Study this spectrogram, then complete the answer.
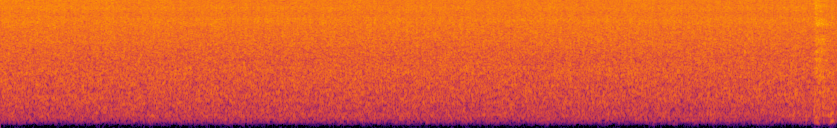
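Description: River water rushes past during salmon fishing, a constant broadband roar of flowing current that holds steady throughout, close and fairly loud, with no voices.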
